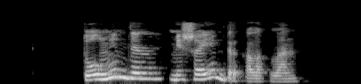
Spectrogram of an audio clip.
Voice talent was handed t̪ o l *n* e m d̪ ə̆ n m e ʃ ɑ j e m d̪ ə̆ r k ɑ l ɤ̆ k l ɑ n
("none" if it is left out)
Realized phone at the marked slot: m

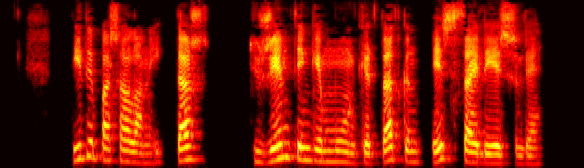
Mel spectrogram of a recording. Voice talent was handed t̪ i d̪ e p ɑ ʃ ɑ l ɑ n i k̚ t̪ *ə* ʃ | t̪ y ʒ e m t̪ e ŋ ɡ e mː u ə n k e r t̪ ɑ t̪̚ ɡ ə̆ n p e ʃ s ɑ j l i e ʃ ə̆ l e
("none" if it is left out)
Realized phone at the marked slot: ɑ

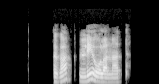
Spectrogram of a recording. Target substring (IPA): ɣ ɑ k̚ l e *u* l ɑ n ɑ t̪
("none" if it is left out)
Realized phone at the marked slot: o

